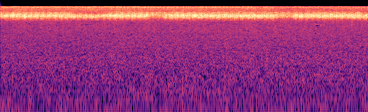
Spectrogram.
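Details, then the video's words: Summer field crickets keep up a continuous shrill trill at one even pitch. Soft low wind noise fills the background without a break. "Summer field ambience-cricket, insect and light wind sounds"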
